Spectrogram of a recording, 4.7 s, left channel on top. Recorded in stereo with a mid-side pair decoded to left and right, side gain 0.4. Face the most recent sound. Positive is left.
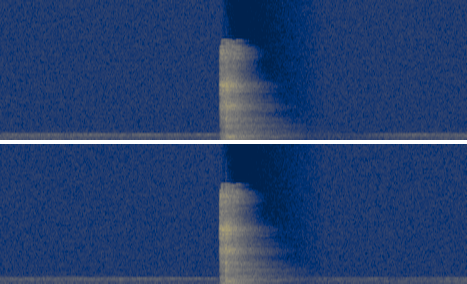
turn(degrees=-50)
